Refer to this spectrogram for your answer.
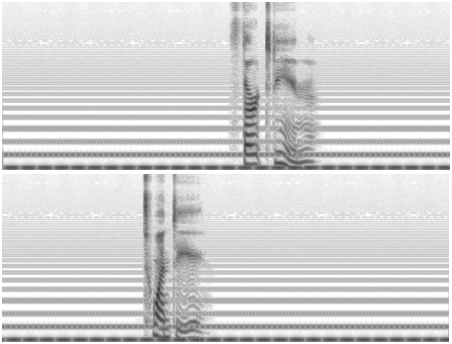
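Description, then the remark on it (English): A steady electronic sine-wave hum drones continuously with a faint regular pulsing, while a voice speaks two short words over it. “A mathematical hum.”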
